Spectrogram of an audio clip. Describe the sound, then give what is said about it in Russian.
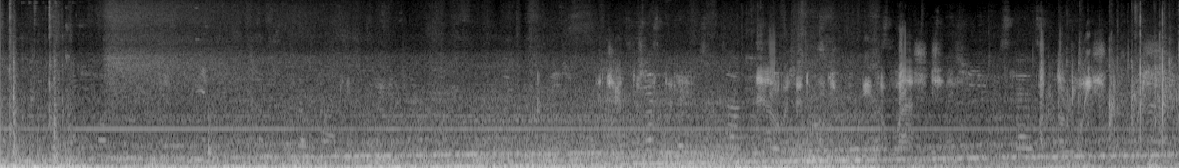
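Minsk metro train pulling away from the station, its motor whine climbing steadily in pitch over a constant rumble and a steady high tone, with a voice heard over it. “Осторожно, двери зачиняются. Наступная станция Академия наук.”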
